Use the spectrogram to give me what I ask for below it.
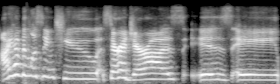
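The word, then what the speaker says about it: Sara Jarosz: and i did not know that's how you pronounce her name so it's sarah jarraz thank you for helping me with that i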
